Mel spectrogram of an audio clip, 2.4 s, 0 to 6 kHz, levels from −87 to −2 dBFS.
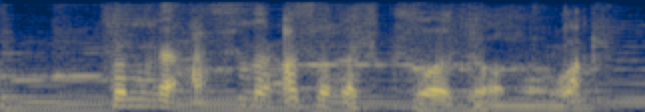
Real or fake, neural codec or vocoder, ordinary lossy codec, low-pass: fake; codec, 44.1 kHz, 2.6 kbps, SNAC; none; 5.4 kHz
